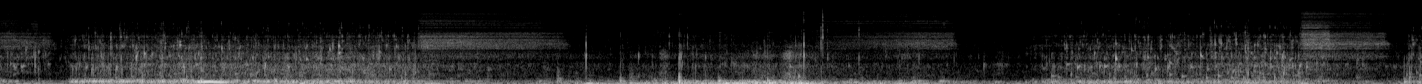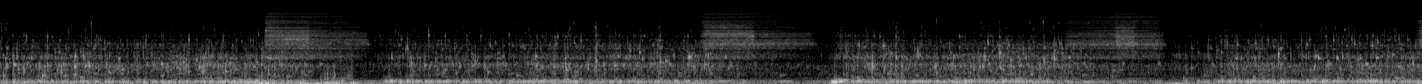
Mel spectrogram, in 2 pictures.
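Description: Moving water sloshing and gurgling over a steady low rumble, with a short hissing splash now and then.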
